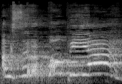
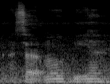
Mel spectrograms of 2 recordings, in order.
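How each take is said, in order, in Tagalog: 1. Parang nagulat siya. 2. Parang nang-aakit siya.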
